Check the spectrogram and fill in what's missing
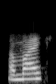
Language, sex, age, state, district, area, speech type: Bodo, female, 60+, Assam, Kokrajhar, urban, conversation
